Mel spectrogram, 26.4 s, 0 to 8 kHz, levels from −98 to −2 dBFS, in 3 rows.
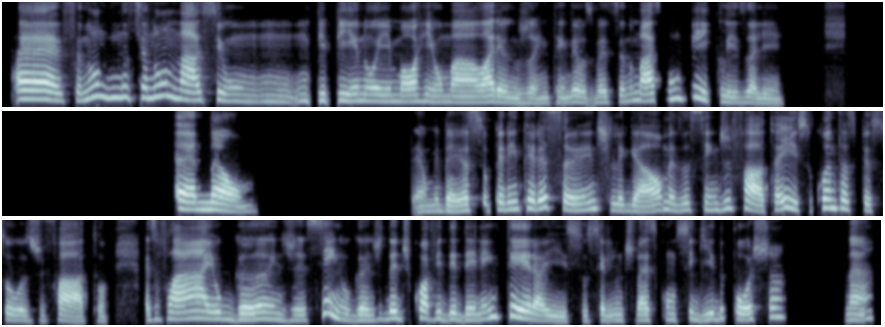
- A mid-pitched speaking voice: Yes, medium, 180 Hz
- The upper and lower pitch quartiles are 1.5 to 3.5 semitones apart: No, average, 4.8 semitones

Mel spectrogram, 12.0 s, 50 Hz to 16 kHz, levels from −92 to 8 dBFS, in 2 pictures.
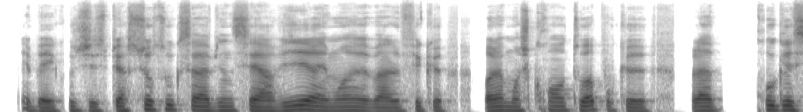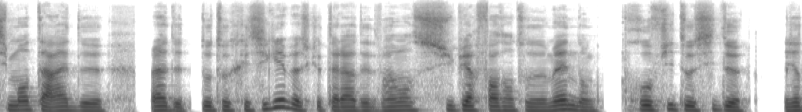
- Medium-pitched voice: No, low, 125 Hz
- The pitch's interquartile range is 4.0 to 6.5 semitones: No, narrow, 2.5 semitones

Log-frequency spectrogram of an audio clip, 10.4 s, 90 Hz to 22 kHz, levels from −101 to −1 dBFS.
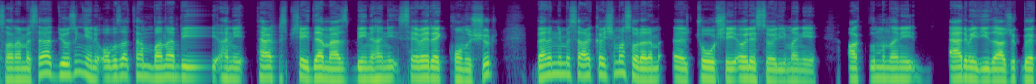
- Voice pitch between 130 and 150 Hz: Yes, low, 135 Hz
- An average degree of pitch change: No, narrow, 2.3 semitones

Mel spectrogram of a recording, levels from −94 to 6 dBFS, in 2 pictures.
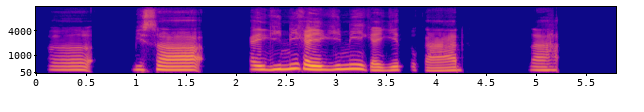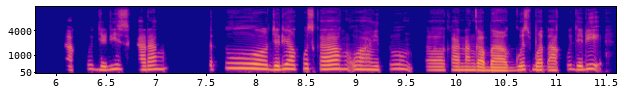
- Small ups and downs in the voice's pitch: No, average, 3.9 semitones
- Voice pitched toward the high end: Yes, high, 200 Hz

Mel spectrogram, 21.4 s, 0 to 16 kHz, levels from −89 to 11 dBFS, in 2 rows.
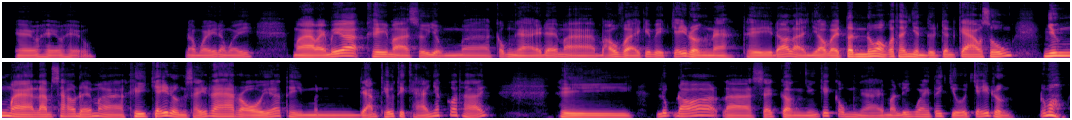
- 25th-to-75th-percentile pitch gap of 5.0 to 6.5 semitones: Yes, wide, 5.4 semitones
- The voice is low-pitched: Yes, low, 115 Hz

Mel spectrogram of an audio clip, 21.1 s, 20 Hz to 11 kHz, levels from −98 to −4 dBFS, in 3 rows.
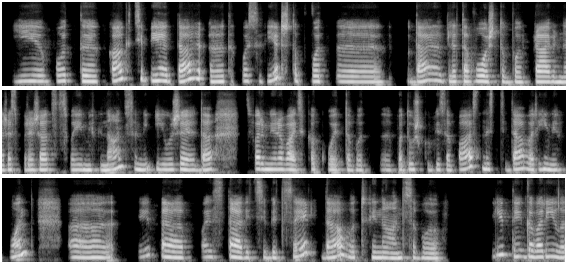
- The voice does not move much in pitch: Yes, narrow, 2.3 semitones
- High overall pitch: Yes, high, 210 Hz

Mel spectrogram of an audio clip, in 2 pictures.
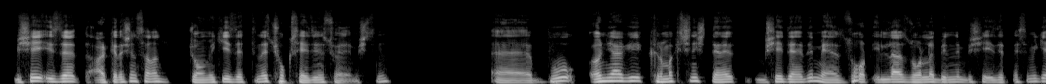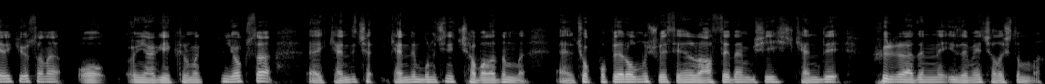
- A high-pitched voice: No, low, 115 Hz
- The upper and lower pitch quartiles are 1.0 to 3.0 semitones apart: No, average, 3.4 semitones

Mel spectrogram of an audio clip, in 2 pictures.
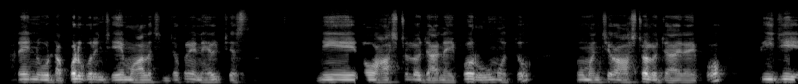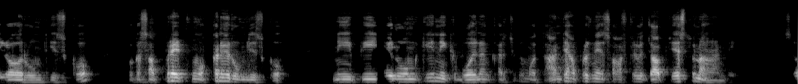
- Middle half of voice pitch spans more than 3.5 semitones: No, narrow, 2.4 semitones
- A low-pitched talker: Yes, low, 110 Hz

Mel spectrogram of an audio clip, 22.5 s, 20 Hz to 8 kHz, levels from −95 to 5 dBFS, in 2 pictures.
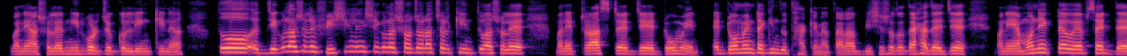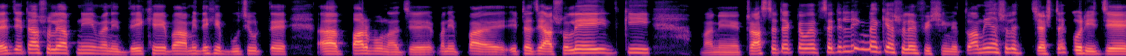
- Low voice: No, medium, 165 Hz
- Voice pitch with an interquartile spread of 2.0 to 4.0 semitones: No, average, 5.3 semitones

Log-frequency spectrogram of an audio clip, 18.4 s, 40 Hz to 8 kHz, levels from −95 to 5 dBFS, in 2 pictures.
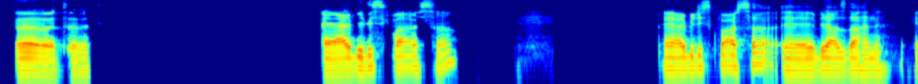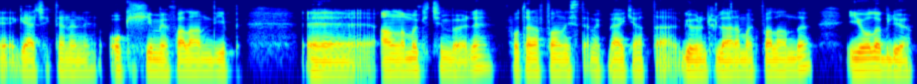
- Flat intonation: Yes, narrow, 2.1 semitones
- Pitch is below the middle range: Yes, very low, 95 Hz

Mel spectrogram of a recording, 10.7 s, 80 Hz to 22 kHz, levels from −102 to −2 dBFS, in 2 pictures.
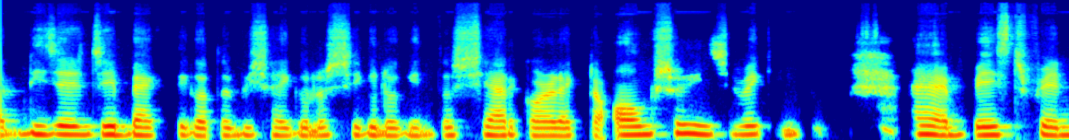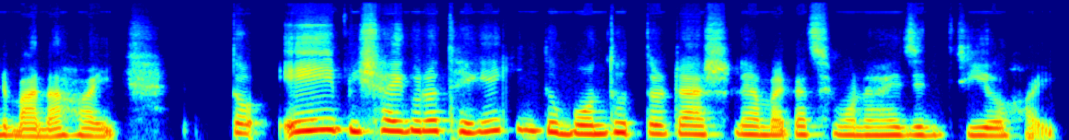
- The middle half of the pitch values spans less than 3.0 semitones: Yes, narrow, 2.6 semitones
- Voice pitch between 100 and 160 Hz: No, high, 195 Hz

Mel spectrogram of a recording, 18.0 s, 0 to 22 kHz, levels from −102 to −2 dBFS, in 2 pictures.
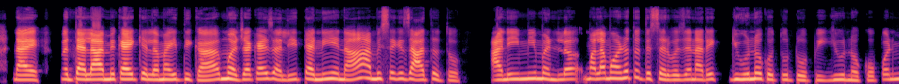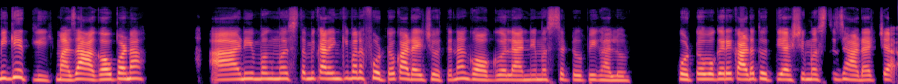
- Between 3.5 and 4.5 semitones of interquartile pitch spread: No, average, 2.8 semitones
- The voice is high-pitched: Yes, high, 240 Hz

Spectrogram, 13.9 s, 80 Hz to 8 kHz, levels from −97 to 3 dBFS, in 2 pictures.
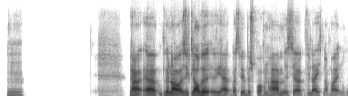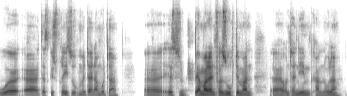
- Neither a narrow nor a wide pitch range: Yes, average, 3.1 semitones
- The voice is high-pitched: No, low, 110 Hz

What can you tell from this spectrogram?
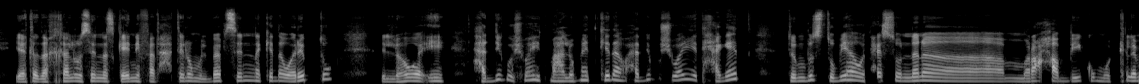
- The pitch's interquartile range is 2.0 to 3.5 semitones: No, average, 4.1 semitones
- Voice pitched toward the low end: No, medium, 160 Hz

